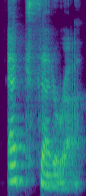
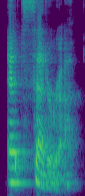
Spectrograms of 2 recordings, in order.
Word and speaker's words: etc.: Some people mispronounce this by saying etc. with a K sound. It's a T sound instead, etc.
